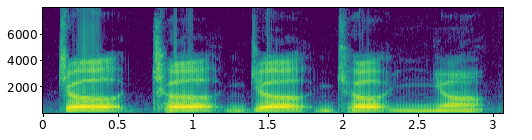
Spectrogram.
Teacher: ನಾಲಿಗೆ ಕೆಲಸ ಶುರುವಾಗುತ್ತೆ, ಮೇಲೆ ಅಂಗಳಕ್ಕೆ ಹೊಡೆಯುತ್ತೆ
